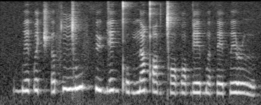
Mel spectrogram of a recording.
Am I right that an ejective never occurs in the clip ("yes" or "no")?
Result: no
